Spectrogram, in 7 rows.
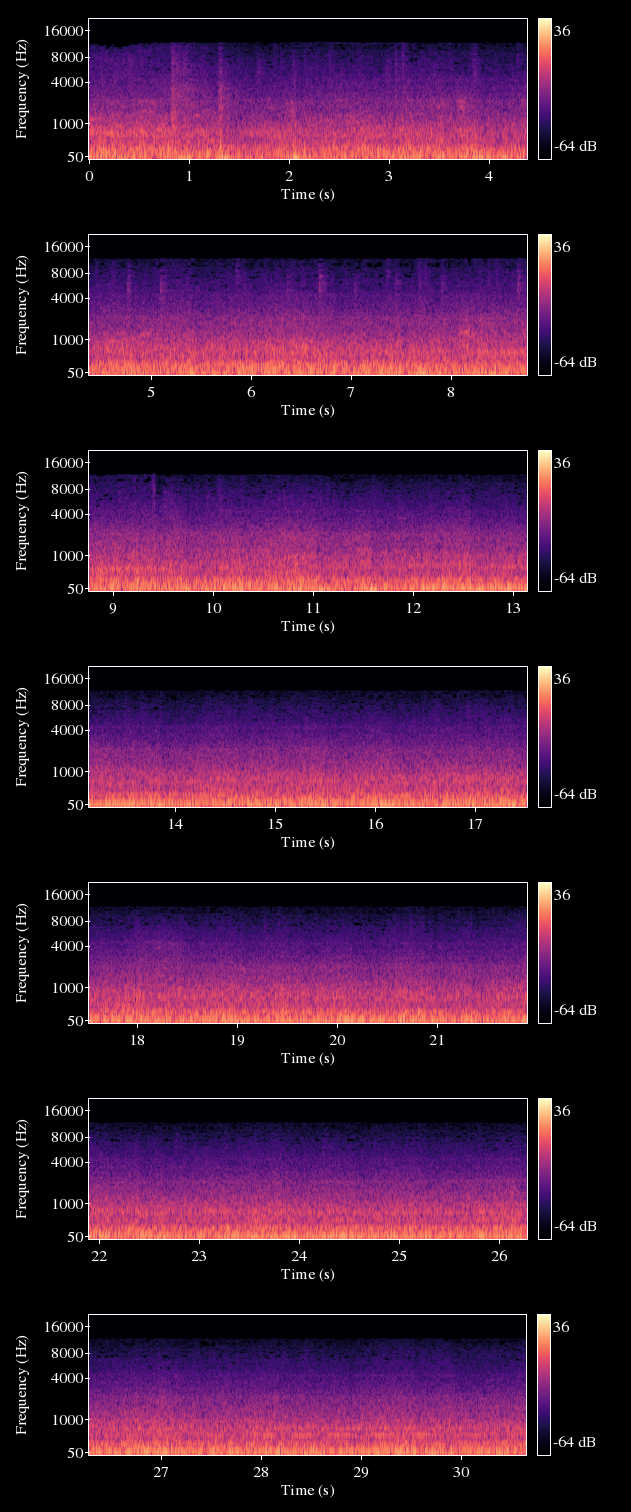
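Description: Mercedes-Benz O405NH city bus under way, heard from inside the cabin at the front: engine and drivetrain running steadily with road and tyre noise, and a faint steady whine.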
